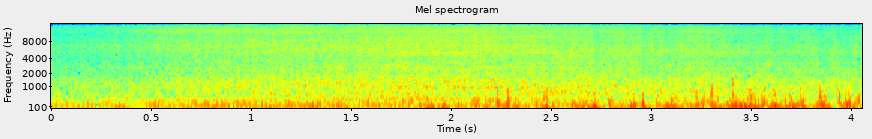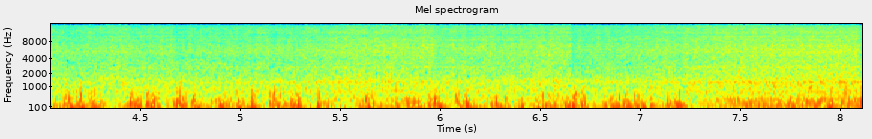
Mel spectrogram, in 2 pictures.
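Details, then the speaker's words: 1999 Jeep Cherokee XJ 4.0 inline six after new Champion Copper Plus plugs, distributor cap, rotor and wires, at normal operating temperature: a steady, even low rumble at about 725 rpm, no misses or ticks. Normal warm idle. "Okay, idling now, normal operating temperature here. Idling, it's like around the 725 range, I guess. Lower, sounds good."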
